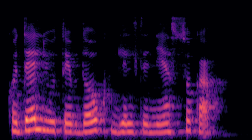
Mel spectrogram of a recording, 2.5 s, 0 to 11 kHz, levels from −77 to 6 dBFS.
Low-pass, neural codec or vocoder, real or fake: 7.2 kHz; none; real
